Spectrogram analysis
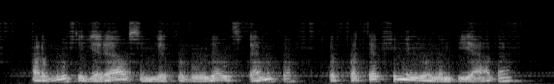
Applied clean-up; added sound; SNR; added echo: neural separator model SepFormer DNS4.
